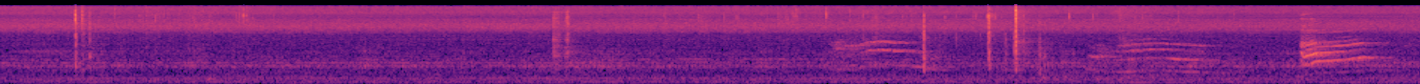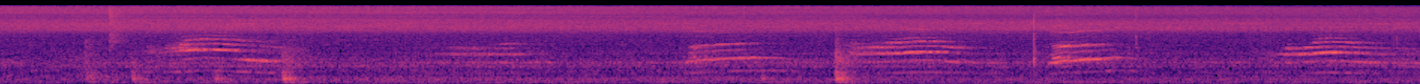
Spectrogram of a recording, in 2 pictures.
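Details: Hungry brown tabby stray kitten comes close to a house and keeps meowing, a long run of brief, arched, fairly soft cries spaced a second or two apart, with occasional clicks and taps behind.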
